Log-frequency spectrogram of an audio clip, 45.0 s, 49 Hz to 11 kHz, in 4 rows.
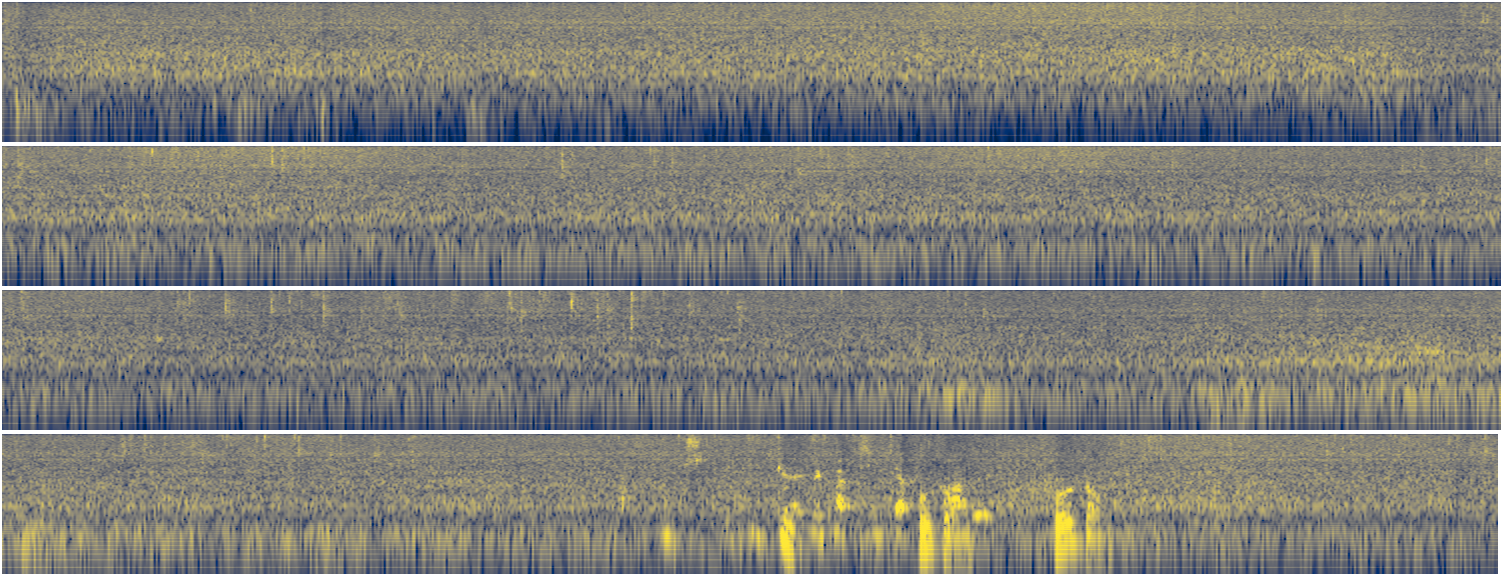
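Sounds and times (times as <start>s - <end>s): heavy rain hissing: 0.0s - 44.9s
raindrops ticking on surfaces: 10.9s - 32.9s, 33.5s - 44.9s.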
